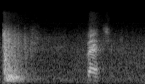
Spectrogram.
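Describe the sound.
A car door slams shut as a passenger gets out at a large brick apartment building. There are two short, hard thumps, the first longer and broader, the second a brief knock.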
